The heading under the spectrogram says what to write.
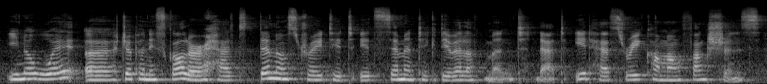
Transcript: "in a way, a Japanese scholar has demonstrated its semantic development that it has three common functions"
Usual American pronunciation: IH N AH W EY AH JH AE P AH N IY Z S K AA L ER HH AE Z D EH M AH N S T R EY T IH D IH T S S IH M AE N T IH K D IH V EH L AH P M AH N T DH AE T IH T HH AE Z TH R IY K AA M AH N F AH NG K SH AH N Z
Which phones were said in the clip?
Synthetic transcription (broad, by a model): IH N AH W EY AH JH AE P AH N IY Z S K AA L ER HH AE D D EH M AH N S T R EY T IH D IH T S S IH M AE N T IH K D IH V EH L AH P M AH N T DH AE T IH T HH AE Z TH R IY K AA M AH N F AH NG K SH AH N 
